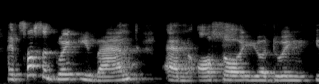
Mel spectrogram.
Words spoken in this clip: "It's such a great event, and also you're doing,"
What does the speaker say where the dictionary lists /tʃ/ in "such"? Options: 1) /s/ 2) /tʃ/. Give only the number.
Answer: 1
